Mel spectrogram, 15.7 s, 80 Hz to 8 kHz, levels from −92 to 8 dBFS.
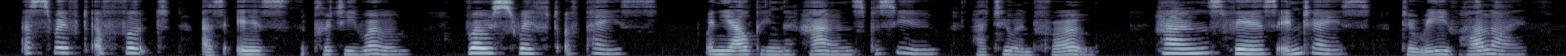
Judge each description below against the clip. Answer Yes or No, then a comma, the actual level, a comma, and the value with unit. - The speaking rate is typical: No, slow, 110 wpm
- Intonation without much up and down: No, average, 4.4 semitones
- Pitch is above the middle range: Yes, high, 195 Hz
